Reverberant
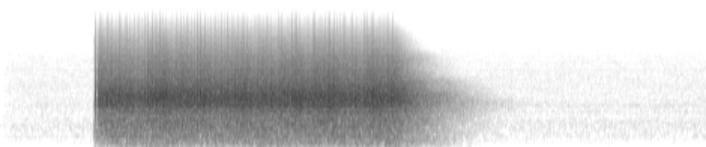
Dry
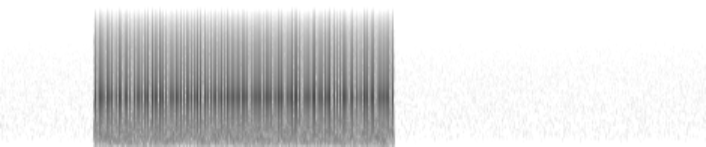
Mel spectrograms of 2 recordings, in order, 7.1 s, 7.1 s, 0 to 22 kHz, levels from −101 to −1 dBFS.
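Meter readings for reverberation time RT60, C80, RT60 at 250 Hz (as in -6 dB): 1.3 s, 1.5 dB, 1.3 s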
